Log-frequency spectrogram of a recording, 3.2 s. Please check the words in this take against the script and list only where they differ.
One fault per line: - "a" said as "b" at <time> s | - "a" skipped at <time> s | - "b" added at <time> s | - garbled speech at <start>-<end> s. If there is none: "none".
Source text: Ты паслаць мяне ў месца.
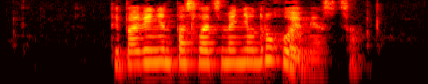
- "павінен" added at 0.9 s
- "другое" added at 2.0 s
